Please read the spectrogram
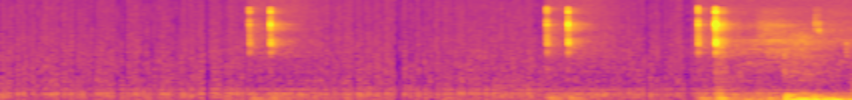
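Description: Near silence broken by three faint pairs of quick clicks, about a second, nearly three seconds and three and a half seconds in, from a computer mouse being clicked.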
